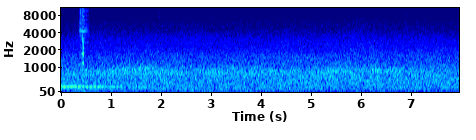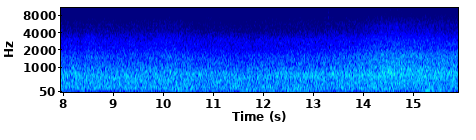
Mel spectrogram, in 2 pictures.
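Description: A small flame crackles softly.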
